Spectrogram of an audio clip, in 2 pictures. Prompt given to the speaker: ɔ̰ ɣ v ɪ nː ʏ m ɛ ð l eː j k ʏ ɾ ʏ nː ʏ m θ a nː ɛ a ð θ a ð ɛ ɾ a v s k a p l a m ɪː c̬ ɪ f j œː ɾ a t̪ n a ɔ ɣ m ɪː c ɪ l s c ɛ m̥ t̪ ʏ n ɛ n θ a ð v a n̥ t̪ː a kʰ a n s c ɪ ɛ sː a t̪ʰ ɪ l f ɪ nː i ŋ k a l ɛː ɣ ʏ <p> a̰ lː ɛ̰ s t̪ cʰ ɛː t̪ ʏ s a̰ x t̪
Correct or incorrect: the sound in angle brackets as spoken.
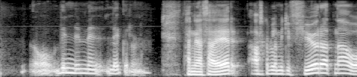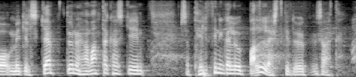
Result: correct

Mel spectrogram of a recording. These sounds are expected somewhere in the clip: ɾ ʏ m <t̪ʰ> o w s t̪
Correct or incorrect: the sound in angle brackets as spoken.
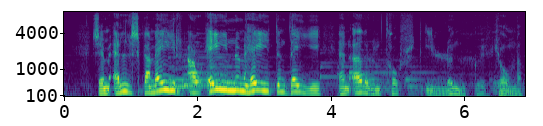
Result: correct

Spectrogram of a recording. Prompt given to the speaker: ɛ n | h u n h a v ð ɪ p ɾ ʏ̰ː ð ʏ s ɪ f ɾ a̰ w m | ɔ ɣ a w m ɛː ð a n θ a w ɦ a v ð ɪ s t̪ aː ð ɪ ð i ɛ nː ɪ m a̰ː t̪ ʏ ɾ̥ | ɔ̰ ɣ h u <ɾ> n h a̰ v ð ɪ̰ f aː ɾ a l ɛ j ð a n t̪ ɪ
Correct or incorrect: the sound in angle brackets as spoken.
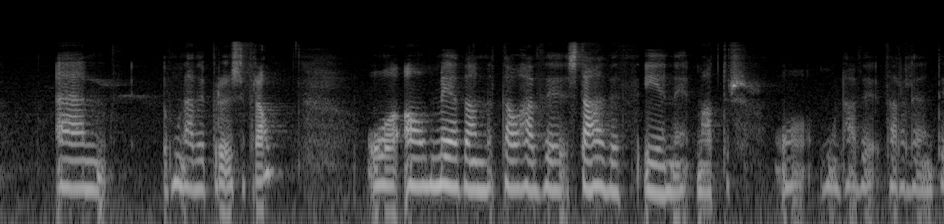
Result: incorrect: none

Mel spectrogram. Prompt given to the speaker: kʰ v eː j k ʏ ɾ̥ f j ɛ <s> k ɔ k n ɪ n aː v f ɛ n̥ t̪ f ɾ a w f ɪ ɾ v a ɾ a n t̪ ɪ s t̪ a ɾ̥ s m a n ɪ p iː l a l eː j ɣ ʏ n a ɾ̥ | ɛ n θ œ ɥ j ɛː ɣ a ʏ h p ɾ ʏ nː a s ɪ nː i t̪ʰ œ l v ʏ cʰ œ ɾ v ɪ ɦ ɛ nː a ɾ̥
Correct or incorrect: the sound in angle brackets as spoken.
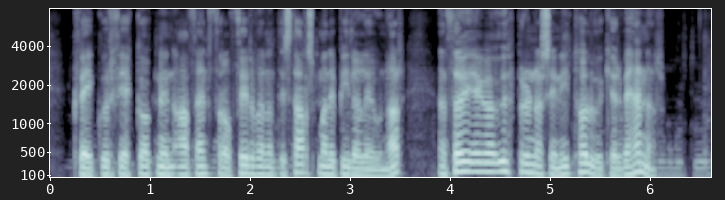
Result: incorrect: h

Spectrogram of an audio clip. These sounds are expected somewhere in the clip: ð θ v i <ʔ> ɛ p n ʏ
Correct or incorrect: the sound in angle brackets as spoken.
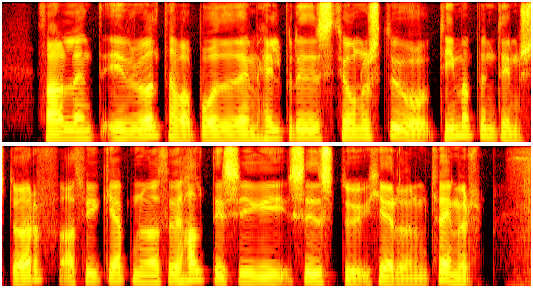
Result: incorrect: c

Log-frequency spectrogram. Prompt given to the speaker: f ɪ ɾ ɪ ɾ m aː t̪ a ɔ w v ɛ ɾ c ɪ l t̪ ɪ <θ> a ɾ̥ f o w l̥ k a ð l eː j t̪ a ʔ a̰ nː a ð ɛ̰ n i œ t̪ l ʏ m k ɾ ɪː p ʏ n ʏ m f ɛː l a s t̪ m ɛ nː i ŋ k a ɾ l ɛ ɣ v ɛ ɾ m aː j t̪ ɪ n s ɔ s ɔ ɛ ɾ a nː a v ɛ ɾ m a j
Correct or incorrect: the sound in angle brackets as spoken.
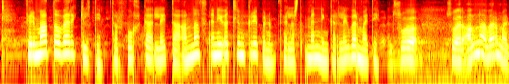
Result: correct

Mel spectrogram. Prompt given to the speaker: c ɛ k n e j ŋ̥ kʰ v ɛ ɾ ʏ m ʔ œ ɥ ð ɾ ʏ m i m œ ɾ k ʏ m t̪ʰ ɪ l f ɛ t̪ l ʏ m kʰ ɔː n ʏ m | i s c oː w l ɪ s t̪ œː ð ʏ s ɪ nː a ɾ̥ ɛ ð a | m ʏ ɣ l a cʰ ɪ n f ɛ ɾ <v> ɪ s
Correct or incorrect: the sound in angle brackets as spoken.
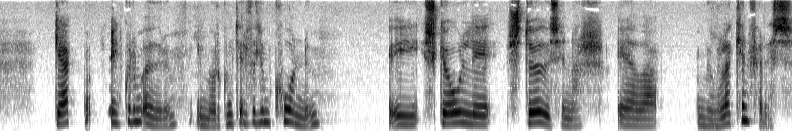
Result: incorrect: ð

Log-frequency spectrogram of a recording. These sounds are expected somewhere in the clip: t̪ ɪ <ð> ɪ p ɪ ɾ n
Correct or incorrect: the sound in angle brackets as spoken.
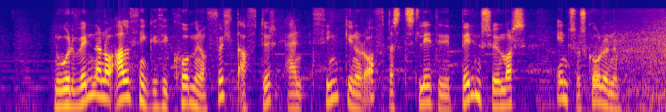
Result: correct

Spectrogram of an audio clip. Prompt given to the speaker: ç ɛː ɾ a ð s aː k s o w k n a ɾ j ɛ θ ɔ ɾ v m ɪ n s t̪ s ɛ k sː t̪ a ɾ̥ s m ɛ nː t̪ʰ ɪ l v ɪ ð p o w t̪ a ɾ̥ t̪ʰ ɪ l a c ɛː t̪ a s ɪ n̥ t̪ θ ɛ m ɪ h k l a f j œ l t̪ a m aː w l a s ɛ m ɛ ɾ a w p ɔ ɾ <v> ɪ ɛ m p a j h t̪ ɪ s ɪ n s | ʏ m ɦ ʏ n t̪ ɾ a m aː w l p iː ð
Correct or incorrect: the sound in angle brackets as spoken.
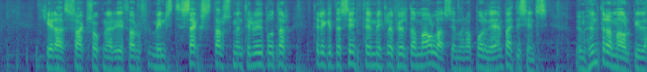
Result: incorrect: ð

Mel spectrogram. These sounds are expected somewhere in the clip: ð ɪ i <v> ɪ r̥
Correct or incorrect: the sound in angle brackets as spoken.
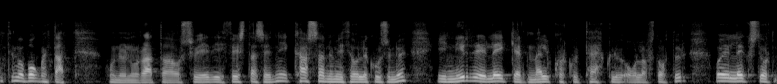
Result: incorrect: f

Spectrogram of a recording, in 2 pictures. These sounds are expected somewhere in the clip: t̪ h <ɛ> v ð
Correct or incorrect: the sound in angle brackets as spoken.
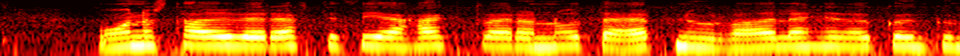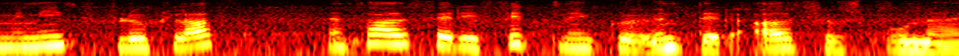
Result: incorrect: a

